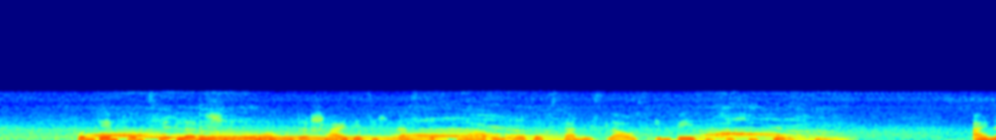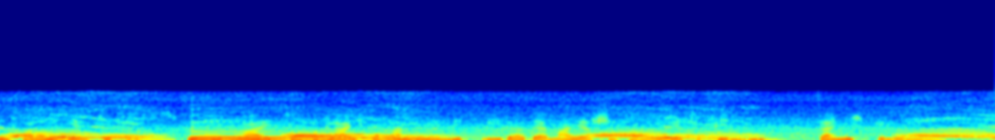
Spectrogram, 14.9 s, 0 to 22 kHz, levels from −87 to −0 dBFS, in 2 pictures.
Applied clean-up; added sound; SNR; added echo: none; Wild animals + Electric guitar / Strum; 0 dB; none.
